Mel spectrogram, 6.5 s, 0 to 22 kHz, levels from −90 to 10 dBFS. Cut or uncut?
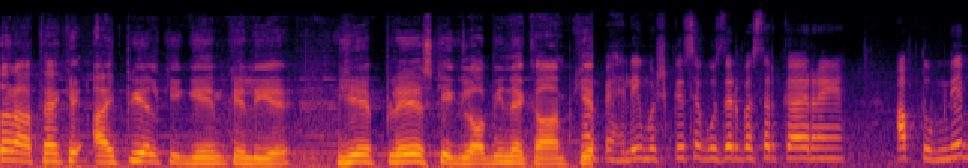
cut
